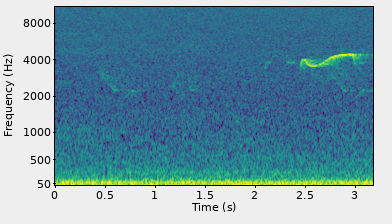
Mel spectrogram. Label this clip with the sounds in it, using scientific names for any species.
Turdus migratorius, Contopus virens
